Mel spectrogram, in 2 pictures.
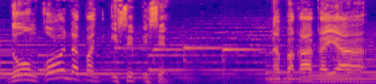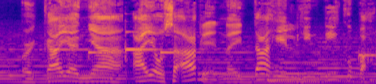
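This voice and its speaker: A man's voice: mid-range voice, natural voice. An actor playing a regretful young father narrating his story in a radio drama, with a Filipino accent. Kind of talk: scripted first-person drama narration. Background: loud music.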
